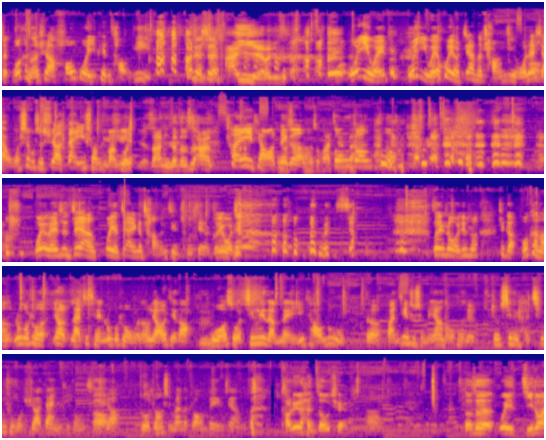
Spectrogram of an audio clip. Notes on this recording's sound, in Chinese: 它是我们10月份露营的时候和朋友的一次闲聊，那天夜幕降临后，我们点起了篝火，大家围坐在一起一边烤红薯一边聊天。聊天进行到某个节点，有人按下了录音键，记录了这次谈话。由于我们是在户外，没有专业的录音设备，大家互相坐的也比较远，所以音质非常糟糕。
